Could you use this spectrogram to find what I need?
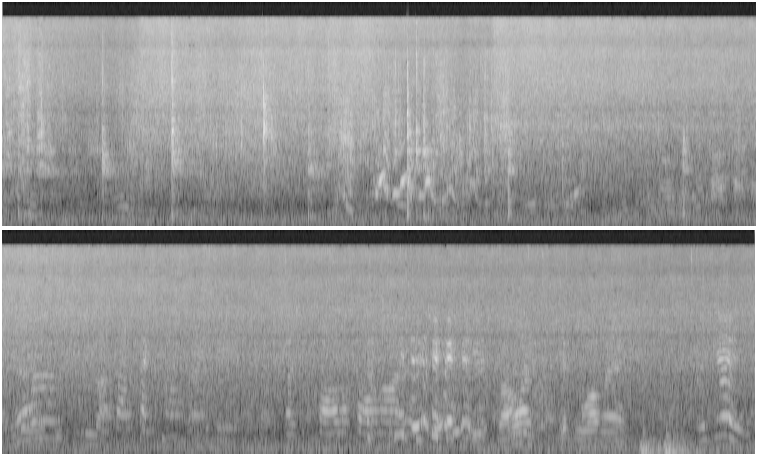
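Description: Food sizzles in a hot wok.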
